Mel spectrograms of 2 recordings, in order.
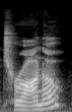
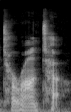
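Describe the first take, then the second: First: It is pronounced the Canadian way. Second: It is pronounced the American way. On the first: "Canadians say Toronto" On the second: "Americans say Toronto"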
